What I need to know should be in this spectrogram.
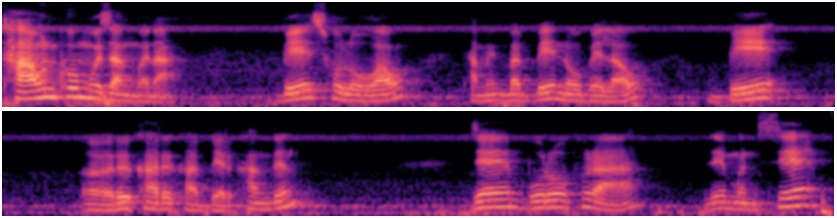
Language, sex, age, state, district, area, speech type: Bodo, male, 30-45, Assam, Chirang, rural, spontaneous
